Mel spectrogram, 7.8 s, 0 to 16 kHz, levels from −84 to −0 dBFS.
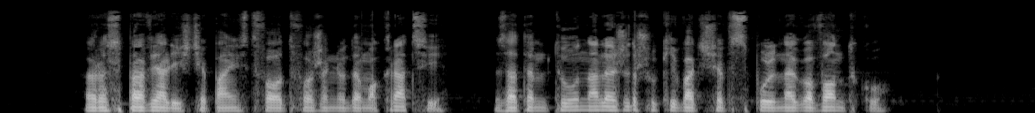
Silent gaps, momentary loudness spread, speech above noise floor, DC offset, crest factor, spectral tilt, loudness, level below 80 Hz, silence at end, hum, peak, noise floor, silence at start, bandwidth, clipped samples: none; 9 LU; 55 dB; under 0.1%; 22 dB; -5.5 dB/octave; -26 LUFS; -46 dBFS; 1.15 s; none; -6 dBFS; -80 dBFS; 0.65 s; 11.5 kHz; under 0.1%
